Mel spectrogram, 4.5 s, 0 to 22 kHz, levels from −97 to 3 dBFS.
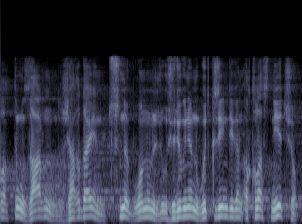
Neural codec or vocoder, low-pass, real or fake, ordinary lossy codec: none; none; real; none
